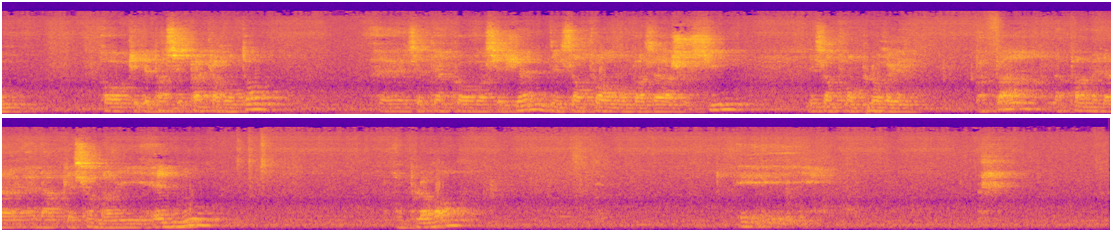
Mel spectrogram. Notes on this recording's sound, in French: Raconte, lors de cette conférence, son histoire.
